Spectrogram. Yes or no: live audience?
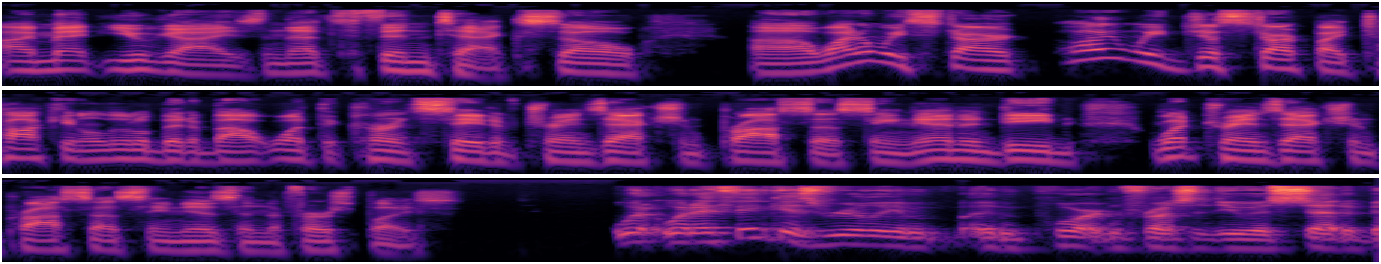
no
